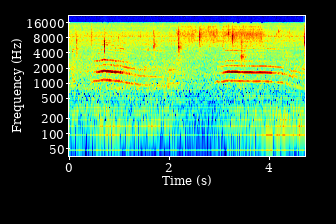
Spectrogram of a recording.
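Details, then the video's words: Territorial quarrel between cats on house roofs: two drawn-out, nasal wails, each about two seconds long and sliding gently downward, with a low rumbling background. "Cats quarrel over territory on house rooves"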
